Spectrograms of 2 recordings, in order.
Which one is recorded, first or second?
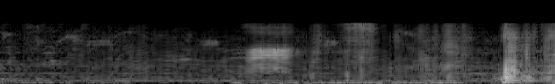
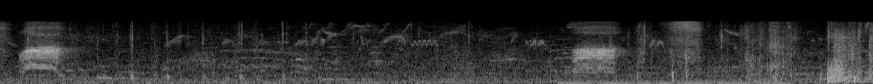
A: second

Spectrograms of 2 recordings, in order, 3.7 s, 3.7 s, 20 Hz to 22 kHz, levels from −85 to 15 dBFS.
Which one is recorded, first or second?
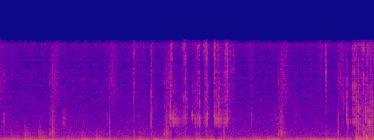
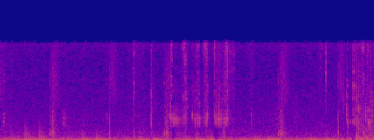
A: second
